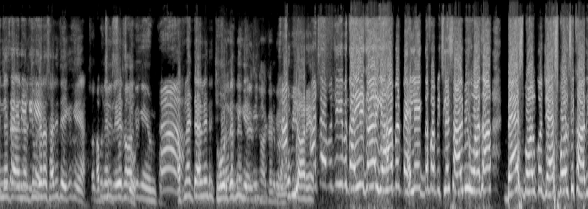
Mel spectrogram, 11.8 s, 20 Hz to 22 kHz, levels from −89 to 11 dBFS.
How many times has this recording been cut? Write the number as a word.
zero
